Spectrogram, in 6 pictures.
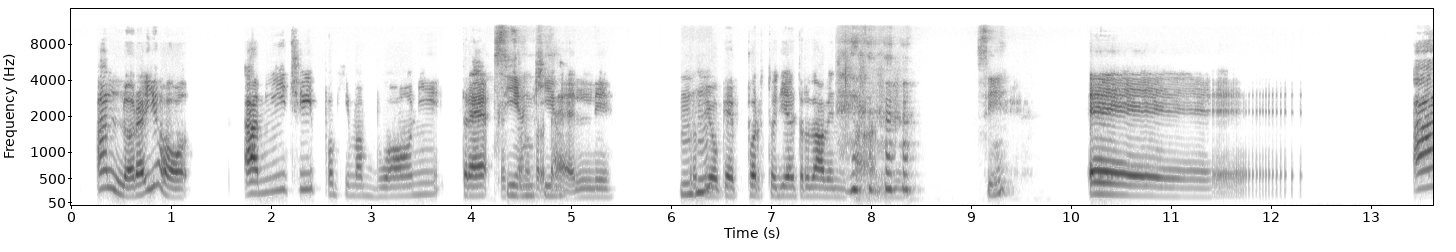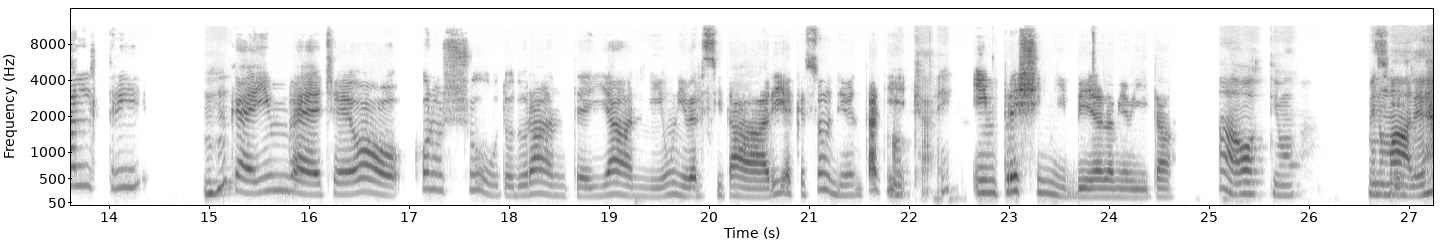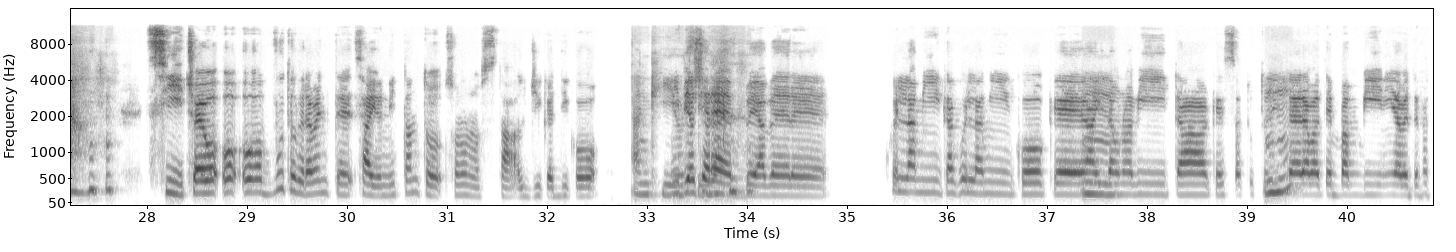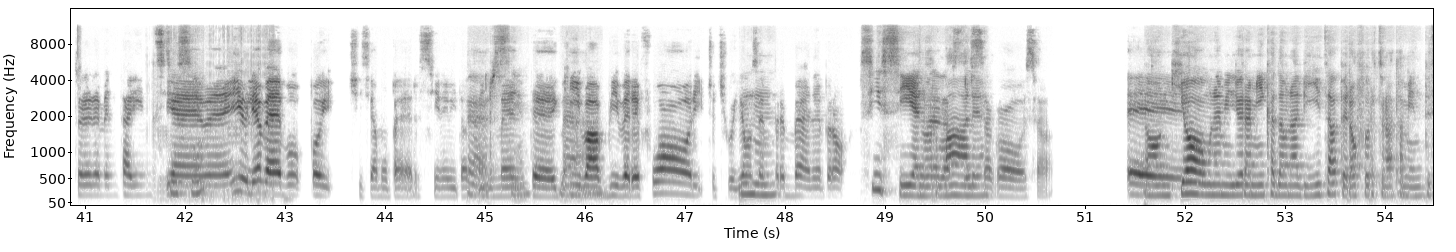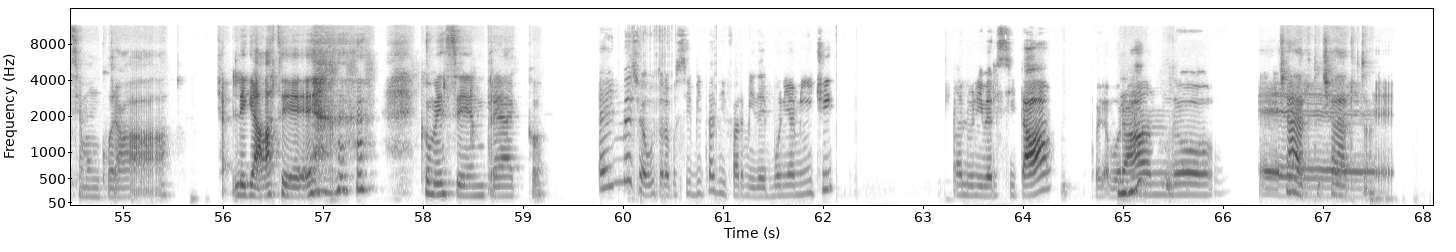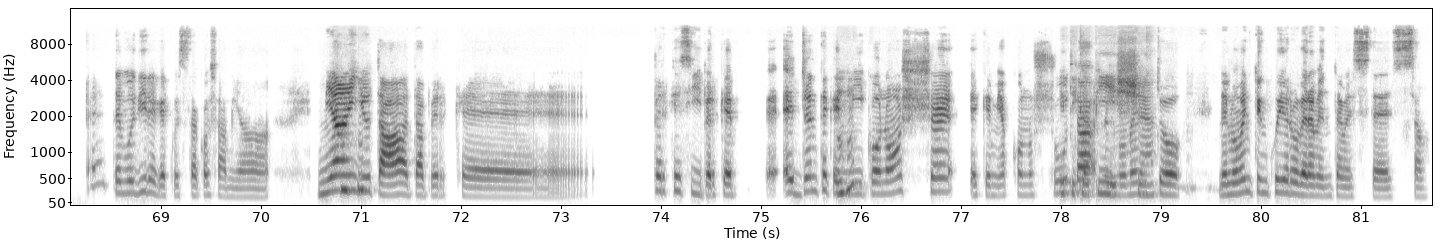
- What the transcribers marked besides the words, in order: "proprio" said as "propio"; chuckle; other background noise; drawn out: "Ehm"; tapping; chuckle; chuckle; "cioè" said as "ceh"; "cioè" said as "ceh"; laugh; drawn out: "e"; chuckle; drawn out: "perché"
- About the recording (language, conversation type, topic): Italian, unstructured, Quale parte della tua identità ti sorprende di più?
